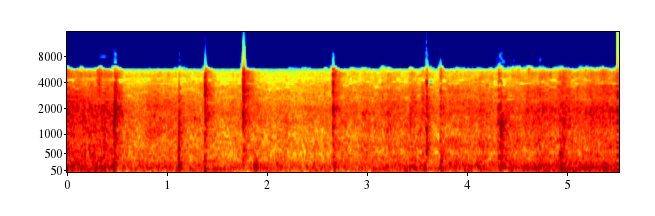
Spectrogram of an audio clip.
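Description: Building shaking in an earthquake: a steady rough noise with irregular sharp knocks and clatters, about eight of them, as the corrugated metal sheeting rattles.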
